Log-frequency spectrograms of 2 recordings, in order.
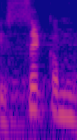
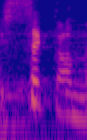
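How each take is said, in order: First: "sick 'em" as a dog command; "sick 'em" said short, like sicking a dog. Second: "Sikkim" said like sick 'em; "Sikkim" for "see Him", one clipped word; Texas "Sikkim". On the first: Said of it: "like you say "sick 'em" to a dog". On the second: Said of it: "that's the way we say". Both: Shown as a demonstration.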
